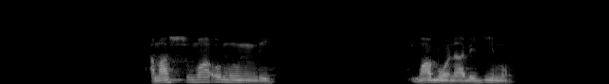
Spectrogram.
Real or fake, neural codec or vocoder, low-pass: fake; codec, 16 kHz, 2 kbps, X-Codec, HuBERT features, trained on balanced general audio; 3.6 kHz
